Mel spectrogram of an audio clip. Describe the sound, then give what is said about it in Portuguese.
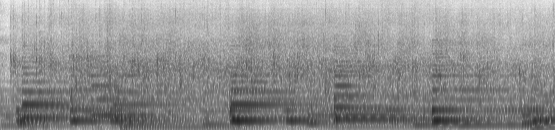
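A crowd applauds the Lord in worship, clapping steadily and continuously, a dense patter of hands layered over sustained keyboard chords that change every second or so. “Aplauda o Senhor.”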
